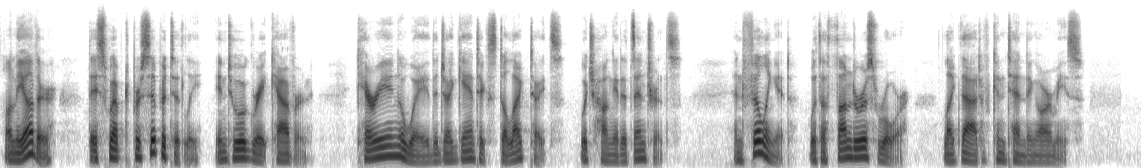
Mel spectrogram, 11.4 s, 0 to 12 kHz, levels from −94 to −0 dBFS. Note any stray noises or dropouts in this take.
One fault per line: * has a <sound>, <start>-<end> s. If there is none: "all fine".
all fine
